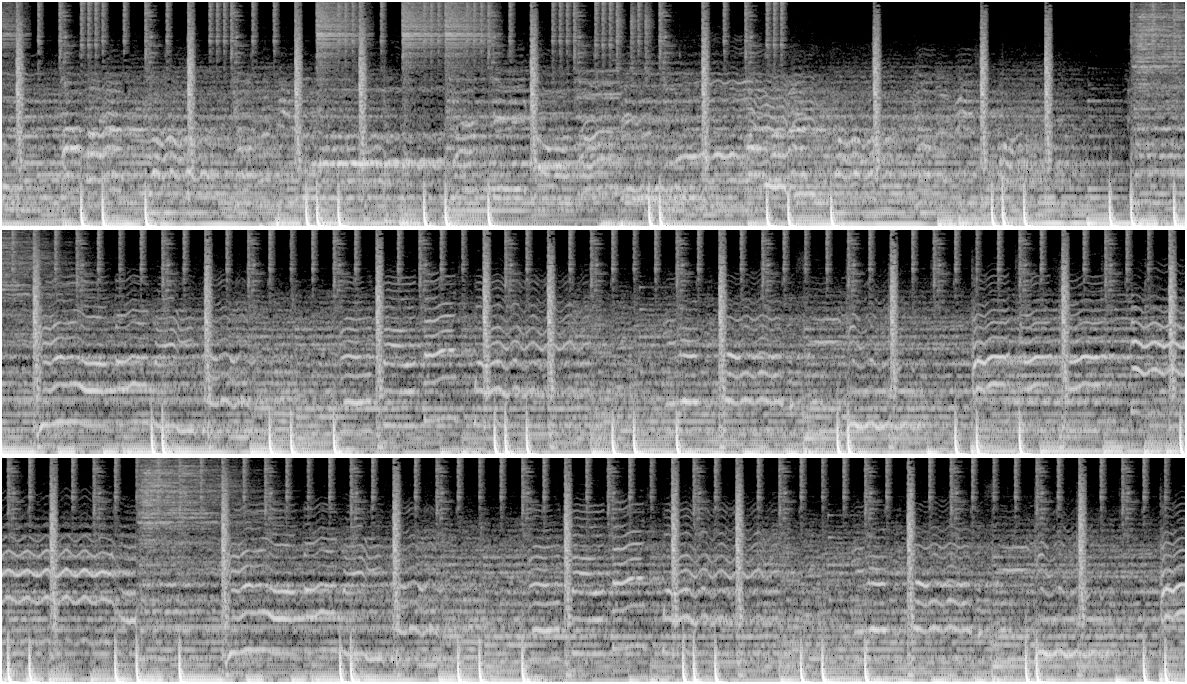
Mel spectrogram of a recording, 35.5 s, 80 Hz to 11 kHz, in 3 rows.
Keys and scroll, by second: 5.9 v, 15.5 ctrl+t, 17.8 Up, 18.2 Return, 19.1 ctrl+z, 19.5 ctrl+t, 21.7 Return, 26.1 b, 26.9 ], 28.5 x, 29.0 ctrl+z, 30.3 ctrl+z.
